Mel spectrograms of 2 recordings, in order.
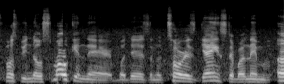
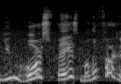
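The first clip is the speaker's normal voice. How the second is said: retold going off; 11 semitones higher than usual. Man insulted in an argument, retold going off. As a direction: go off on him in a raised pitch. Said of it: "He started going off".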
